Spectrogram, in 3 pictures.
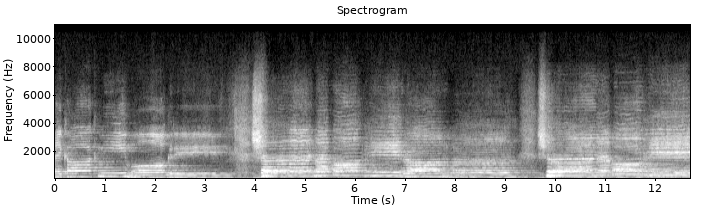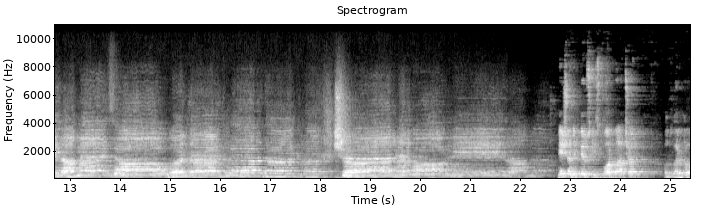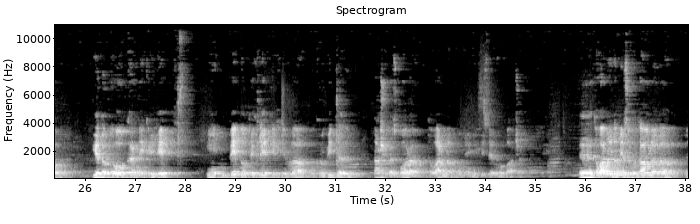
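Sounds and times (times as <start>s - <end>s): male choir singing a cappella: 0.0s - 23.2s, 34.6s - 37.1s.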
